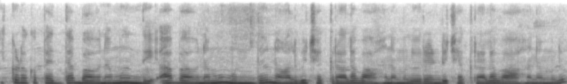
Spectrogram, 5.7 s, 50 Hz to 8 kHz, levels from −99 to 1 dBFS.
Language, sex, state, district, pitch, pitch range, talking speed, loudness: Telugu, female, Andhra Pradesh, Krishna, 190 Hz, 180-205 Hz, 150 wpm, -29 LUFS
